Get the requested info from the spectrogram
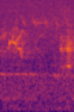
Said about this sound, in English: Swallows and house martin calls.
